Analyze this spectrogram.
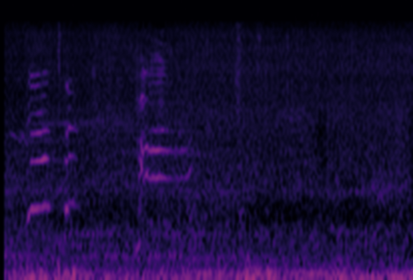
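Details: Stray Siamese mix cat giving three short, high meows in the first two seconds, the last one a little longer and level. A steady low rumble of outdoor noise runs underneath throughout.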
